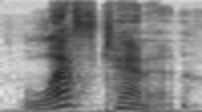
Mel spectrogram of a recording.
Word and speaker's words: lieutenant: that but like you look at the spelling the spelling there's no F though where the hell do the F come from well I guess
